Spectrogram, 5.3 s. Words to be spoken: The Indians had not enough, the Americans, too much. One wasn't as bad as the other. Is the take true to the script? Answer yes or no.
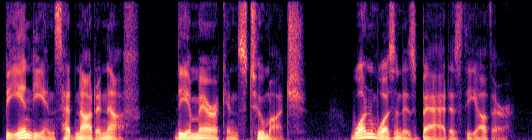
yes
